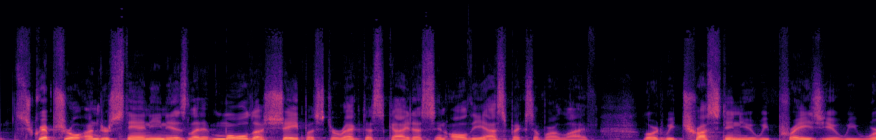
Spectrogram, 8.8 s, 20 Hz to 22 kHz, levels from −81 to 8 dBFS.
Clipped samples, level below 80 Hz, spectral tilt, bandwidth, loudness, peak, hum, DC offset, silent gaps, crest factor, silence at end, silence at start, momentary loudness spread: under 0.1%; -58 dBFS; -5.5 dB/octave; 17 kHz; -23 LUFS; -2 dBFS; none; 0.5%; none; 20 dB; 0 s; 0.15 s; 10 LU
